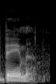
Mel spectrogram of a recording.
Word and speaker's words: Bema: It's actually pronounced Bema. Not Bema. We always say Bema. It's Bema.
